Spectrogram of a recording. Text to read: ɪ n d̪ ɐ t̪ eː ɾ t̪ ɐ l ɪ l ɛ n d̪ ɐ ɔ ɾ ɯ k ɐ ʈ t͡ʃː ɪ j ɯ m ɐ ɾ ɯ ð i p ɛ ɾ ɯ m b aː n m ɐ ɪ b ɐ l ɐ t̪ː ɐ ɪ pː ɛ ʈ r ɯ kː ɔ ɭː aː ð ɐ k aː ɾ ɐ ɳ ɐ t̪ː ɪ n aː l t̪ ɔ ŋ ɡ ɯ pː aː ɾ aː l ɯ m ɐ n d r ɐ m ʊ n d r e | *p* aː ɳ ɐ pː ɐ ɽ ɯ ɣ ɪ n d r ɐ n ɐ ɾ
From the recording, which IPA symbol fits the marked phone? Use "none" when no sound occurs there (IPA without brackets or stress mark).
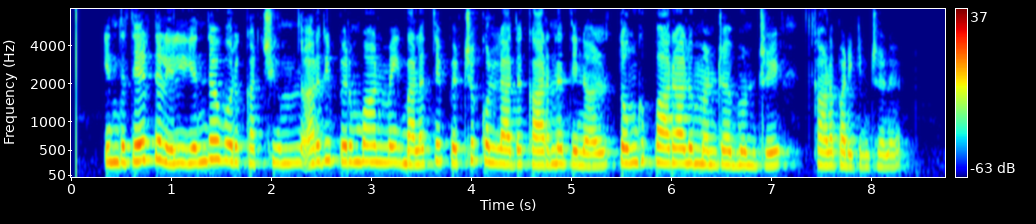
k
